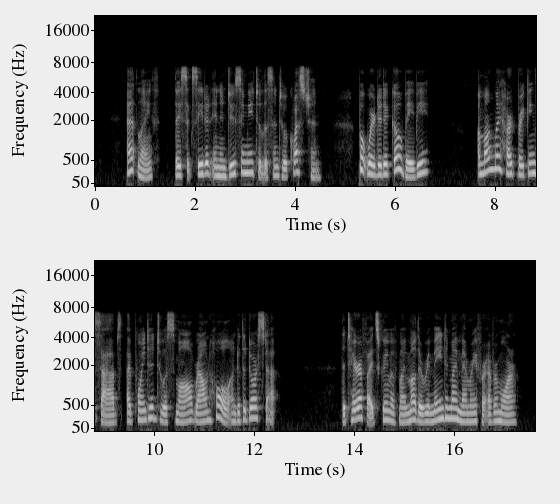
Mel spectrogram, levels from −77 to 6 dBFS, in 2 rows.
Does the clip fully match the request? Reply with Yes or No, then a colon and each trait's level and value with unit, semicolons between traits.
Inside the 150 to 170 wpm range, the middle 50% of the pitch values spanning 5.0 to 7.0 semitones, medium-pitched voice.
Yes: average, 160 wpm; wide, 5.5 semitones; medium, 180 Hz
